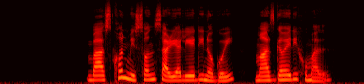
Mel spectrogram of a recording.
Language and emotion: Assamese, neutral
